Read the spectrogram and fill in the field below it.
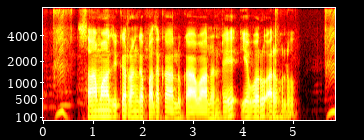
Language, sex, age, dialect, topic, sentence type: Telugu, male, 25-30, Telangana, banking, question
